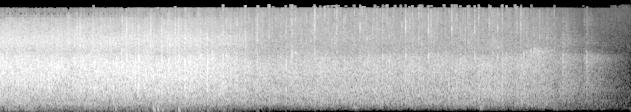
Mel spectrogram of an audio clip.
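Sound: audience applauding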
